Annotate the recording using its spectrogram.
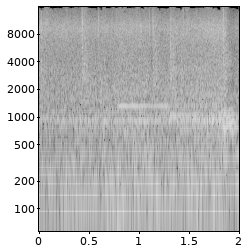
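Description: Steady low rumble on the open deck of a car ferry under way: the ship's engine and wind on the microphone, with a faint thin hum above it.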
